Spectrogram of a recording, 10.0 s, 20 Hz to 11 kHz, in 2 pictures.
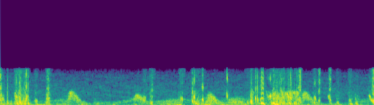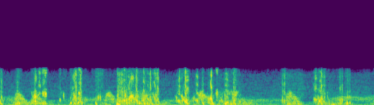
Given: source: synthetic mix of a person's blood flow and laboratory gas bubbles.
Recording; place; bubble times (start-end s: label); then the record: Doppler ultrasound of blood flow; subclavian vein
0.00-0.41 s: bubbles
0.45-0.53 s: bubbles
0.59-0.70 s: bubbles
1.90-2.07 s: bubbles
2.38-2.47 s: bubbles
2.54-2.75 s: bubbles
2.98-3.07 s: bubbles
3.27-4.07 s: bubbles
4.17-4.29 s: bubbles
4.37-4.45 s: bubbles
4.48-4.55 s: bubbles
4.63-4.80 s: bubbles
4.91-5.05 s: bubbles
5.18-5.29 s: bubbles
5.39-5.63 s: bubbles
5.76-5.88 s: bubbles
5.91-6.17 s: bubbles
6.21-6.47 s: bubbles
6.50-7.15 s: bubbles
7.32-8.21 s: bubbles
8.72-9.04 s: bubbles
9.16-9.71 s: bubbles
9.96-9.99 s: bubbles
From the record:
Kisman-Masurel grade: 333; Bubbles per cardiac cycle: rolling drumbeat, 9 or more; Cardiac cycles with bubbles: 50 to 99%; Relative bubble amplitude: loud (0.450 to 0.775); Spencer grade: 3 (all of the cardiac periods contain showers or single bubble signals, but not dominating or overriding the cardiac motion signals); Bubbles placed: anywhere in the cardiac cycle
